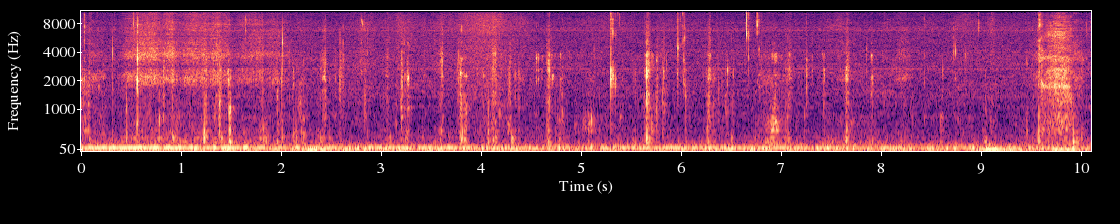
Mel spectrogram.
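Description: A person chewing a mouthful of a beef power bowl: quiet, wet chewing with many small mouth clicks over a steady low hum.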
